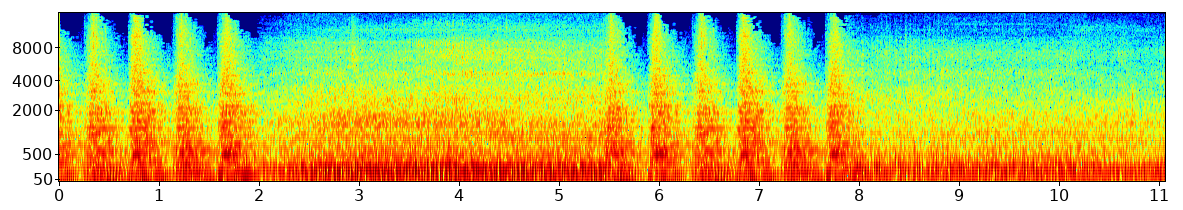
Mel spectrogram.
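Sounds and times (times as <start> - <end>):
lawn mower engines running: 0.0 - 11.0.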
